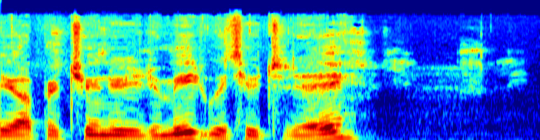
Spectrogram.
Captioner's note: speaking French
